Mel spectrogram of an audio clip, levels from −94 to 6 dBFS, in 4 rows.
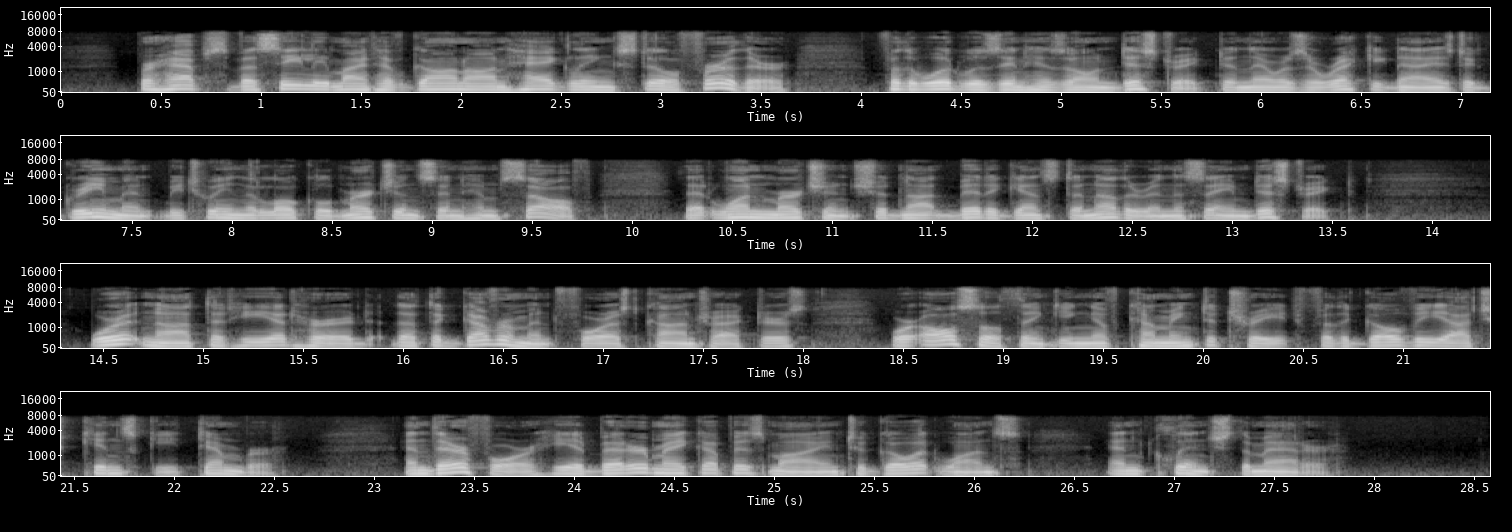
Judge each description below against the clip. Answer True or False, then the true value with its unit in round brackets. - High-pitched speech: False (105 Hz)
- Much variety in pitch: False (3.8 semitones)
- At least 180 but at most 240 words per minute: False (170 wpm)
